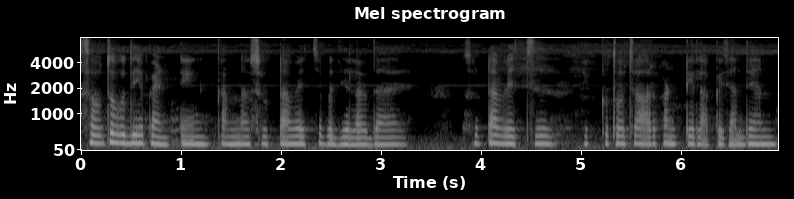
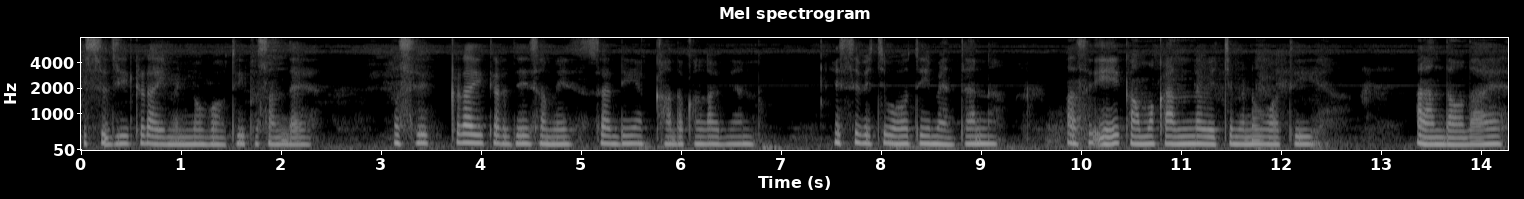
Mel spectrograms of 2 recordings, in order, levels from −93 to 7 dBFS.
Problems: background conversations at intervals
